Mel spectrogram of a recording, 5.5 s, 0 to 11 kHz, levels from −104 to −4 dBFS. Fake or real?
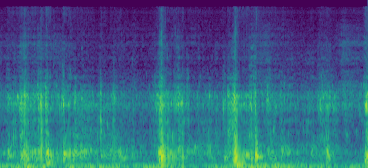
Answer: fake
